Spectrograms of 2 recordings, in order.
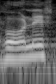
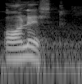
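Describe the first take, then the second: First: The word begins with an h sound. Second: The word begins directly with a vowel sound. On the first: The speaker calls it wrong. "આપણે હોનેસ્ટ એમ નથી બોલતા" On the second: The speaker calls it right. "આપણે શું બોલીએ? ઓનેસ્ટ"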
